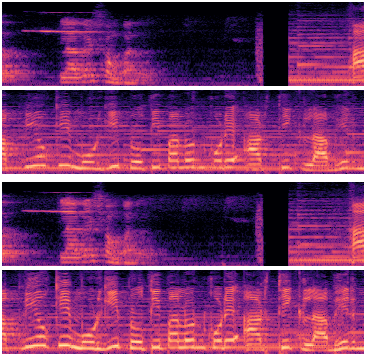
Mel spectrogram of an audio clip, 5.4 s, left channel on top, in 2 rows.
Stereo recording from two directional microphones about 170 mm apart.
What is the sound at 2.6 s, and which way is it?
Speech, 25° right (ahead or behind).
